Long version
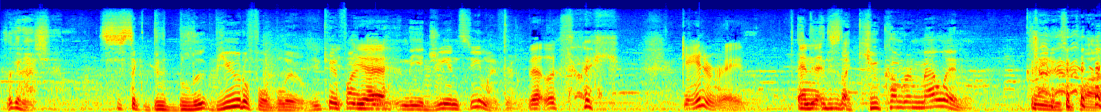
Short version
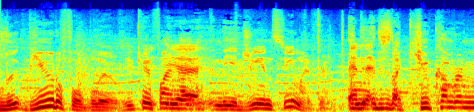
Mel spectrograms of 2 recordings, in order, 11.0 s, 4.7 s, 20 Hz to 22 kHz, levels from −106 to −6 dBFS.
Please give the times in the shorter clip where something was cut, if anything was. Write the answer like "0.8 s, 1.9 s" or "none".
3.2 s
